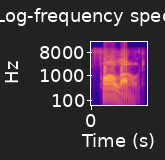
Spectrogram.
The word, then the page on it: fallout: American English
